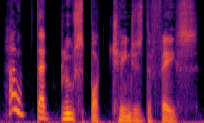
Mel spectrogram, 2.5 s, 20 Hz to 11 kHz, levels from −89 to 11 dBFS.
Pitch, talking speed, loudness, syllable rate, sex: 120 Hz, 165 wpm, -19 LUFS, 3.4 syllables/s, male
